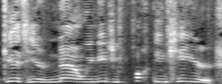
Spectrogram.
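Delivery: high, urgent phone plea; high-pitched panicked order; urgent demand. Retold or imitated. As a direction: mimic a frantic call for backup. Sarah urgently calling backup.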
